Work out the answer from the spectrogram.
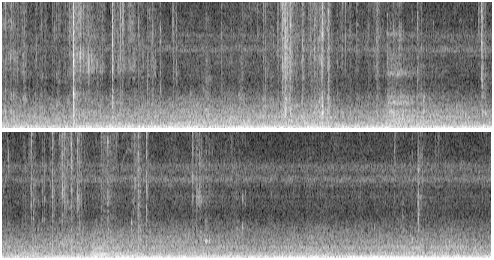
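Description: People biting and chewing fried chicken wings, with scattered light crunches and clicks. A steady low background hum runs underneath.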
